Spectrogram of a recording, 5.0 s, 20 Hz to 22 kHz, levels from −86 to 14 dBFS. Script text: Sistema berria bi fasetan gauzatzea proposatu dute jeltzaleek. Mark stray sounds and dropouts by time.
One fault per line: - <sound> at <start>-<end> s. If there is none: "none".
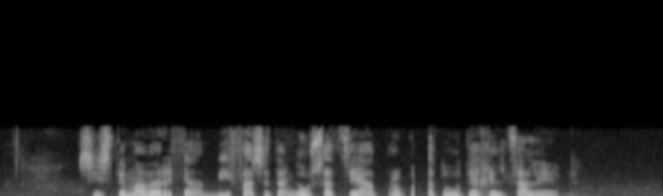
- dropout at 1.3-1.4 s
- dropout at 3.1-3.2 s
